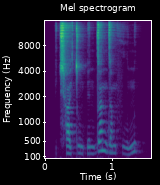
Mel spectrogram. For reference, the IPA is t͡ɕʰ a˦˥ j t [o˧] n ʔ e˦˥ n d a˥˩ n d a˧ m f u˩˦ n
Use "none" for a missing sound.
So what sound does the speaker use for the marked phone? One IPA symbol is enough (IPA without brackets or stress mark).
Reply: u˧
